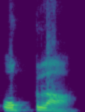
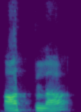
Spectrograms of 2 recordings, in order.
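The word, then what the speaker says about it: אָכְלָה: When syllable is closed and unaccented, it gives a O sound instead of A sound. So it is, it is Okla. It is not Akla, Okla. like O in sword.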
